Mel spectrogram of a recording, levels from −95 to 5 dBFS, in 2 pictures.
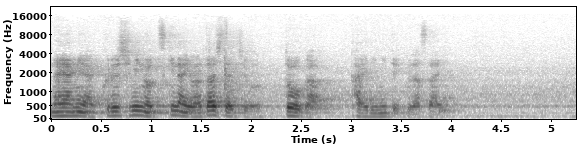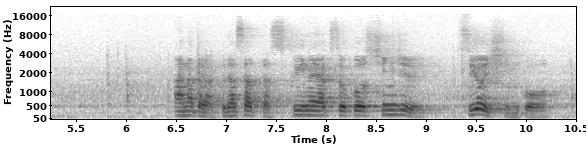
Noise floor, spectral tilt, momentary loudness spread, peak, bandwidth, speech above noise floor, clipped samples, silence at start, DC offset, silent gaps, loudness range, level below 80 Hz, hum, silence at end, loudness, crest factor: -54 dBFS; -6.5 dB/octave; 15 LU; -8 dBFS; 11.5 kHz; 29 dB; under 0.1%; 0 s; under 0.1%; none; 16 LU; -82 dBFS; none; 0 s; -25 LUFS; 20 dB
